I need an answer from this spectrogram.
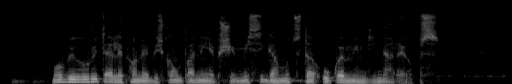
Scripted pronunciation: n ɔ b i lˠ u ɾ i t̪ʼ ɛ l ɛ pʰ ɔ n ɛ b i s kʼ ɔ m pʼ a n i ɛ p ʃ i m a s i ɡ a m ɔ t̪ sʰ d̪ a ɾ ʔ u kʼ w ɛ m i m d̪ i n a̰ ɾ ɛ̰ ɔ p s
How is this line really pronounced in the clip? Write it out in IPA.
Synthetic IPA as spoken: m ɔ b i lˠ u ɾ i t̪ʼ ɛ l ɛ pʰ ɔ n ɛ b i s kʼ ɔ m pʼ a n i ɛ p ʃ i m i s i ɡ a m ɔ t̪ sʰ d̪ a ʔ u kʼ w ɛ m i m d̪ i n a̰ ɾ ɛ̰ ɔ p s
